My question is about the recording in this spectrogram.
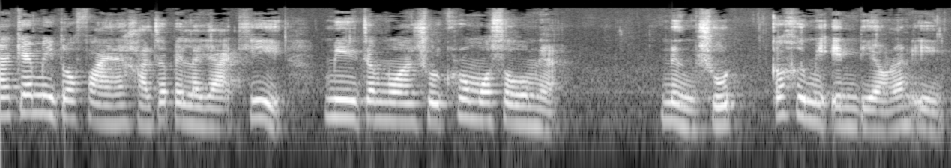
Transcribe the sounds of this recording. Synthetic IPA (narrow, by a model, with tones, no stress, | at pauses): ɾaː˦˥kɛː˥˩miː˧t̪u˧fa˧jna˦˥kʰa˦˥t͡ɕa˨˩pe˧nɾa˧ja˦˥t̪ʰiː˥˩miː˧t͡ɕa˧mnu˧ənt͡ɕʰu˦˥t̪̚kʰɾoː˧moː˧soː˧mni˥˩ɐ | nɯ˨˩ŋt͡ɕʰu˦˥t̪̚kɔː˥˩kʰɯː˧miː˧ʔi˧ndi˧əwna˥˩nʔeː˨˧ŋ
